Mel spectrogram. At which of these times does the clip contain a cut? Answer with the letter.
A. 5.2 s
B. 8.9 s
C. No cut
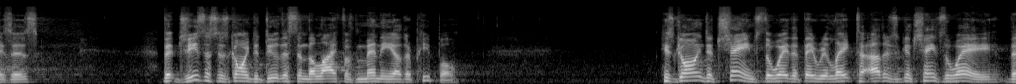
C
